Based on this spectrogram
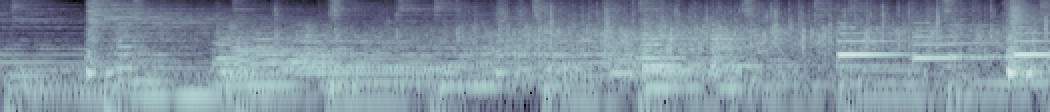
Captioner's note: audience applauding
